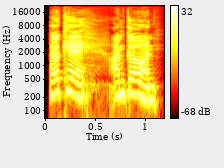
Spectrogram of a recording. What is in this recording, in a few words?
squad affirm, female; Half-Life 2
